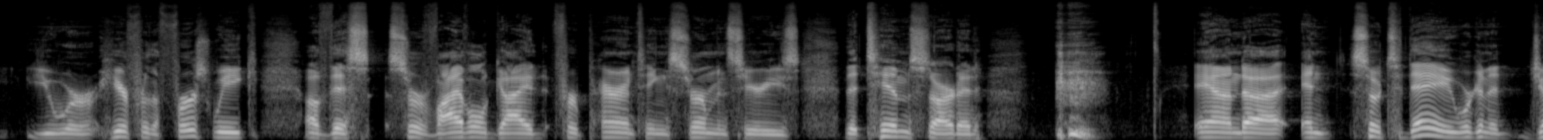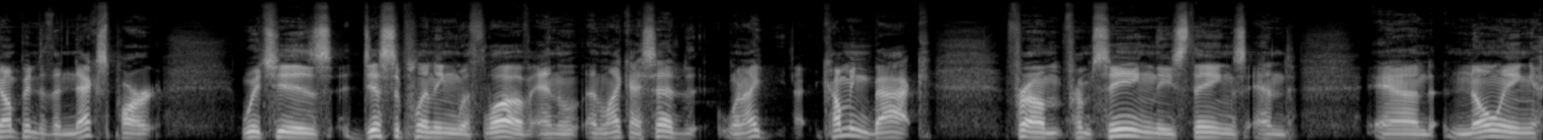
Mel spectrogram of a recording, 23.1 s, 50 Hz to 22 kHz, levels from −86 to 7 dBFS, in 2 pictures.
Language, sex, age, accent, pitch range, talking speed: English, male, 40-59, American, 115-145 Hz, 135 wpm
